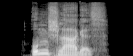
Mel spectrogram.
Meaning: genitive singular of Umschlag
- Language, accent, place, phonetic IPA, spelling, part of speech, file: German, Germany, Berlin, [ˈʊmʃlaːɡəs], Umschlages, noun, De-Umschlages.ogg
